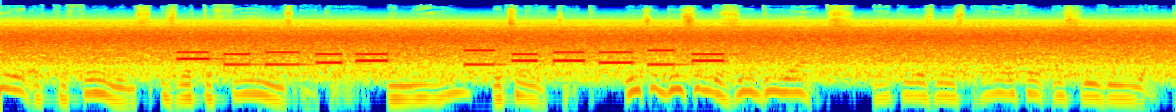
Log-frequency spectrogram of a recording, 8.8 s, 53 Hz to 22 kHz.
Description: DTMF, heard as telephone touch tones, dialled by hand, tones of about 220 ms, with radio hiss and speech in English. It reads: 01247 378537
